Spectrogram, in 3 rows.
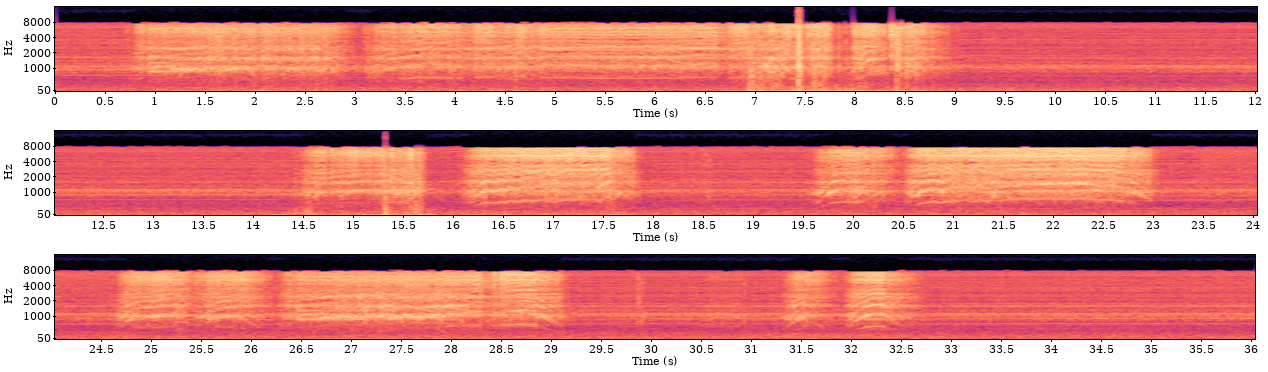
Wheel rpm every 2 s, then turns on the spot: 100, 120, 160, 150, 50, 0, 0, 90, 90, 30, 120, 50, 70, 130, 70, 20, 10, 0.
22-24 28-30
